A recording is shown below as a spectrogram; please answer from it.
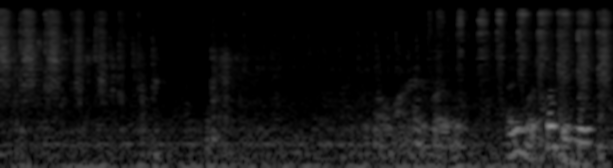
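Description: Hand trigger spray bottle squirted rapidly onto a fabric armrest: a quick string of short hissing sprays, about five a second. They break off about two seconds in and come back more faintly later. A man's voice is heard briefly near the end.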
